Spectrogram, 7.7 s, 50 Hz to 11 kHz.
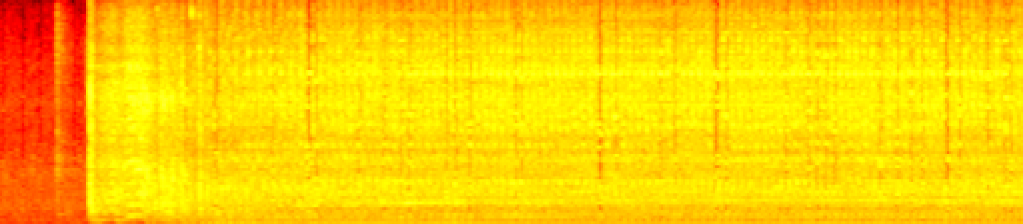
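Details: Donated John Deere 318 garden tractor that had broken down, now cranked: it catches at once and settles into an even, steady idle with no misses or knocks. It runs fine.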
